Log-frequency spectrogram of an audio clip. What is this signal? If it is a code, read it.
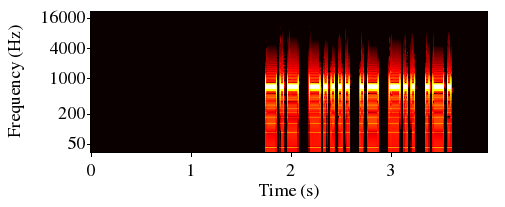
Morse code, heard as a keyed tone, about 31 wpm, 700 Hz. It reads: K6ADR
